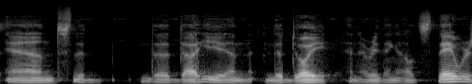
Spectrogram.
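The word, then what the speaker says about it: দই: So it was a time for dahi, or dahi. How do you say in Bengali? Dahi. Dahi. Dahi? Doi, yes.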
